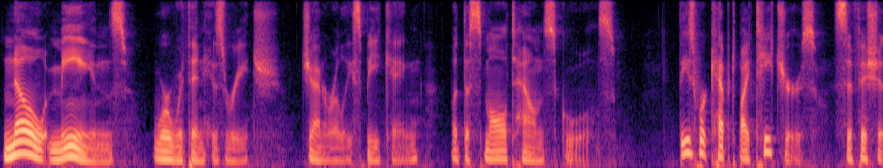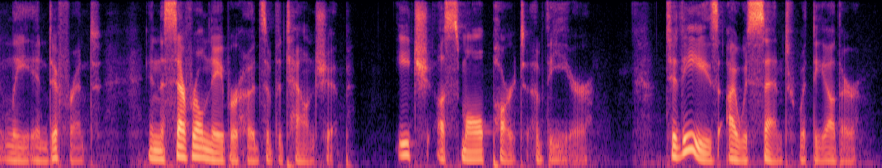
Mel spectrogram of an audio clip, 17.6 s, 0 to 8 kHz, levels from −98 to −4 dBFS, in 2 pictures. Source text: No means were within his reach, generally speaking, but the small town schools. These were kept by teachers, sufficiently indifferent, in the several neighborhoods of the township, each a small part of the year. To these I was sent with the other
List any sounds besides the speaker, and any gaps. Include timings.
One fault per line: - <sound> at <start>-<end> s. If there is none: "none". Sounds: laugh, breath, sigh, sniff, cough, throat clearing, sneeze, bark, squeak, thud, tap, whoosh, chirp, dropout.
none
